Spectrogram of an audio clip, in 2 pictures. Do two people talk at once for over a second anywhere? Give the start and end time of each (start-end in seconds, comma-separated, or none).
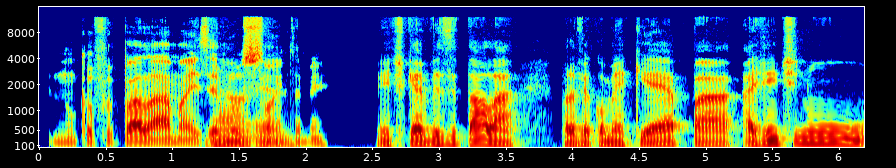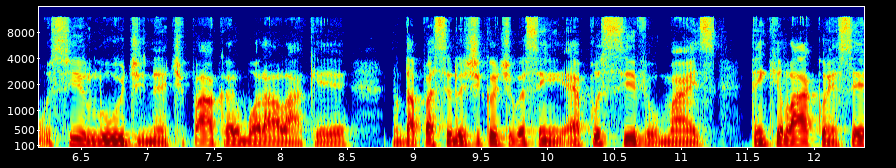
none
